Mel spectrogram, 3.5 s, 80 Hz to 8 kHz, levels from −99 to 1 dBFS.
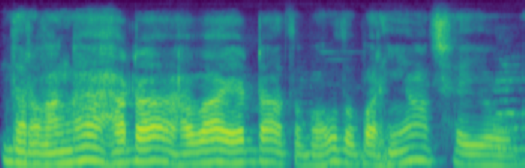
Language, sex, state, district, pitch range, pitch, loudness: Maithili, male, Bihar, Darbhanga, 140-170 Hz, 155 Hz, -16 LUFS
